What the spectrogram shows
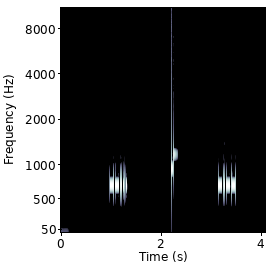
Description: Morse code, heard as a keyed tone, about 46 wpm, 700 Hz. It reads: 7 Y
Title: Single Letter-Number 45wpm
